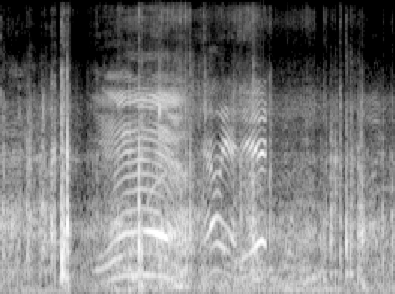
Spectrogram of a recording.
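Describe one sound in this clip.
Skateboard wheels roll and rumble on concrete nearby.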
